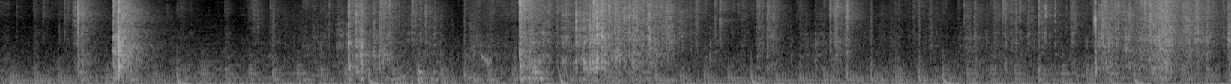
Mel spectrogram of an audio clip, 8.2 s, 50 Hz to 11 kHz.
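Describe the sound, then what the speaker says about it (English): Cardboard packaging of a ThieAudio Legacy 3 earphone box ripped open by hand, close and fairly loud, with irregular bursts of crinkling, tearing and crushing and a few sharp thumps as the box is pulled apart. "let's just rip this sucker apart and see what we got."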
